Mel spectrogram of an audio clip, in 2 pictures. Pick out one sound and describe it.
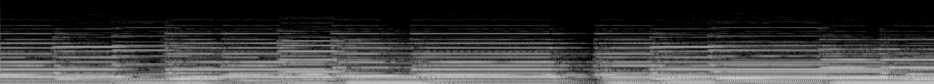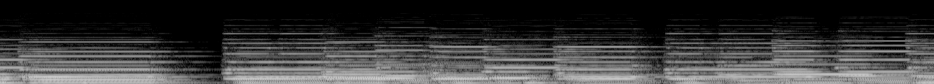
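A pipe organ plays slow, sustained chords.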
